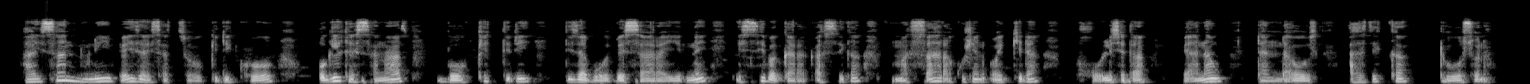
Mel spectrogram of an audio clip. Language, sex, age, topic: Gamo, male, 18-24, government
